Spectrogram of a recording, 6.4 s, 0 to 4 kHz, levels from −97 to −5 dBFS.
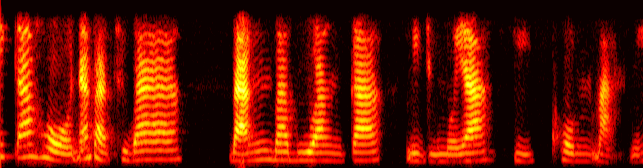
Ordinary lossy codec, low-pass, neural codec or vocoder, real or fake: none; 3.6 kHz; none; real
